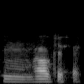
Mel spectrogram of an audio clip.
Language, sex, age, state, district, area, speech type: Kannada, male, 18-30, Karnataka, Chitradurga, rural, conversation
